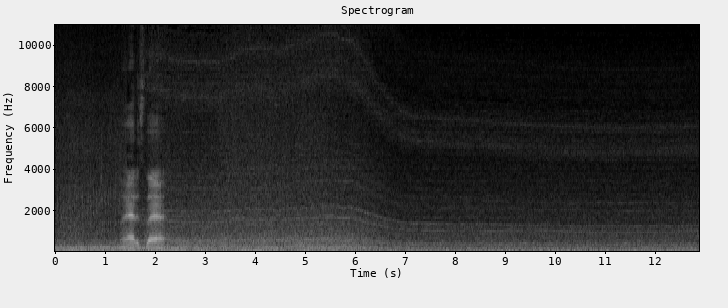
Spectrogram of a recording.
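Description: A tank engine rumbles steadily and winds down.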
